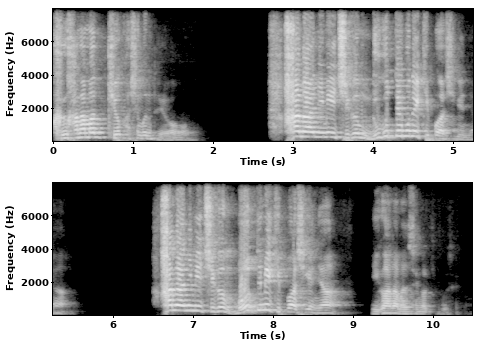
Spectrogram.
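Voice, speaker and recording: A man preaching a sermon in a church sanctuary, his fairly high voice leaping up and down as he presses the congregation with question after question. He rises to loud high peaks, then drops to low quiet asides. The room around him rings with echo. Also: huge pitch swings, moderate pace. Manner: emphatic, fires repeated rhetorical questions at the congregation; swings between raised high lines and low quiet asides. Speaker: pastor.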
